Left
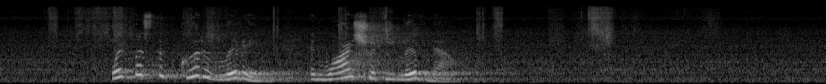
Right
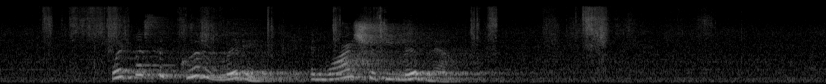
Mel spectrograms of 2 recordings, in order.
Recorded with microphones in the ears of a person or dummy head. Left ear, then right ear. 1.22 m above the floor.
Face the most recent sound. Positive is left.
turn(degrees=35)  # may be behind; listen again after turning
